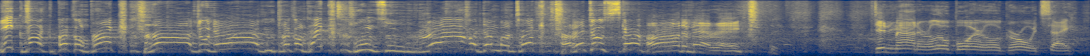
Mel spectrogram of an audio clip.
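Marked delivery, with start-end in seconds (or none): 0.0-7.4 puppet voice, higher and slower. With a bucket on their head, the speaker talks as a puppet to children, puppet voice. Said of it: "It comes from a puppet voice".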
